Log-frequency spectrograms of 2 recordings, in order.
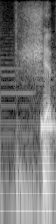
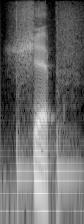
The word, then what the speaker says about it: ship: Escrito S-H-I-P, ship. Cuidado, no es ship, es ship. Ship, así, ship. Sheep con I sería oveja. Así que a partir de ahora, la I como una E.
